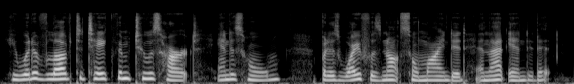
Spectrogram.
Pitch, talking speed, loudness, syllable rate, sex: 215 Hz, 250 wpm, -18 LUFS, 5.6 syllables/s, female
